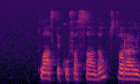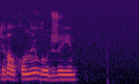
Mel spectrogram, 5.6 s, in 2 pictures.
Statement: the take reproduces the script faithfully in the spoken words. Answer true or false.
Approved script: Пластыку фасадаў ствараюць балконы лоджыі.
true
